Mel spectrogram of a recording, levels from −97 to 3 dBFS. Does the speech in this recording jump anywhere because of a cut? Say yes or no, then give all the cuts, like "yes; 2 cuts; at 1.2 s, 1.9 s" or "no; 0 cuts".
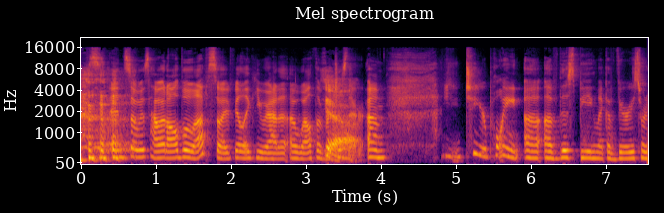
yes; 1 cut; at 4.8 s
